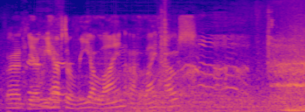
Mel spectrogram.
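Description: A young man talks loudly and with animation, close to a microphone.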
